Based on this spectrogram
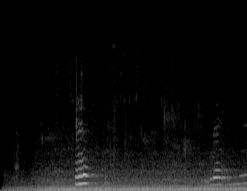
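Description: Cats meowing in a cat cafe in Miami: two short, high meows rising out of a steady low hum, with no talk.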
